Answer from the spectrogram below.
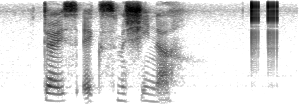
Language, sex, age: English, female, 20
